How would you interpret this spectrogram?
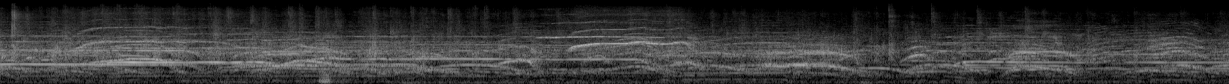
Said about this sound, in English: Thank you, friends. Thank you, neighbors. Thank you for your kind applause.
